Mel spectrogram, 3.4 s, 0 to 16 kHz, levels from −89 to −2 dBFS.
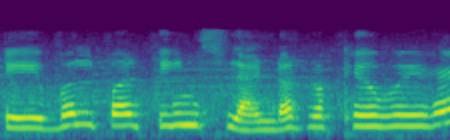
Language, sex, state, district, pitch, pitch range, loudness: Hindi, female, Haryana, Jhajjar, 275 Hz, 240-290 Hz, -14 LUFS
